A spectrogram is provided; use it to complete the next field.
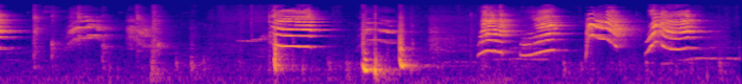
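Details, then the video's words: Pet parrot indoors saying "mummy" and "papa": a series of squeaky, strongly harmonic, speech-like syllables with bending, rising-then-falling pitch, given in short bursts with brief pauses in a small room. "talking mummy || papa bolta Mithu || bolta Mithu"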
